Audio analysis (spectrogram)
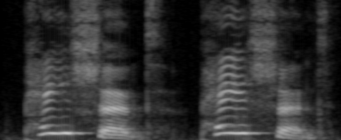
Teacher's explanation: In the word patient, I'm emphasizing the first syllable. Patient. Even though you can still hear all the sounds in the second syllable, the first syllable is the clearest and the easiest to understand.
